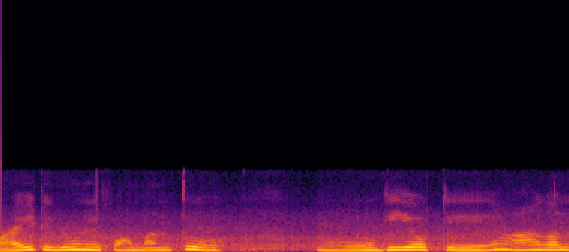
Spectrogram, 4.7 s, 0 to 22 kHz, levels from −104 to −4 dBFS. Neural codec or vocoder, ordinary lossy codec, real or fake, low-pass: none; none; real; 7.2 kHz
